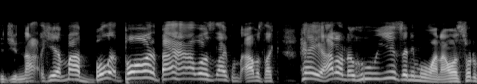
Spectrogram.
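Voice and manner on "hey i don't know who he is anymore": mock angry delivery, higher. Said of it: "angry 'cause, like, I learned how to".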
